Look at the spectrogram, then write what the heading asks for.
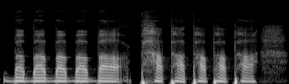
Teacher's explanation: you start with these what we call bilabials. The two lips are coming together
